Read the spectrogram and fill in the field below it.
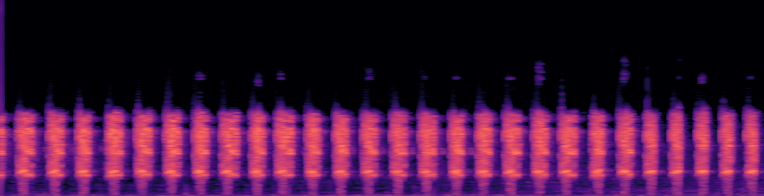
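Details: Night song of a yellow grasshopper in the wild, a steady, evenly spaced series of sharp, high-pitched rasping pulses, roughly four each second, with a quiet background.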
